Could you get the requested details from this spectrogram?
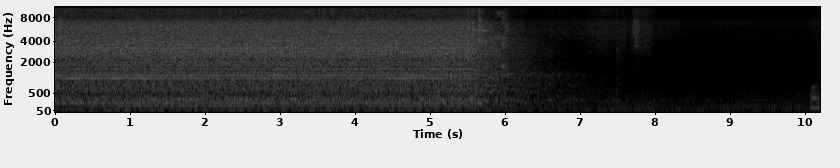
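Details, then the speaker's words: Dusty Late 2005 Power Mac G5 (2.3GHz dual-core PowerPC): on waking from sleep the screen stays blank and the fans run at full speed with a loud steady rushing whir, then it is shut off and winds down. Cause unknown. "i just clicked the power button to wake it from sleep and all of a sudden the screen doesn't show up with anything and now the fans are running at full speed"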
